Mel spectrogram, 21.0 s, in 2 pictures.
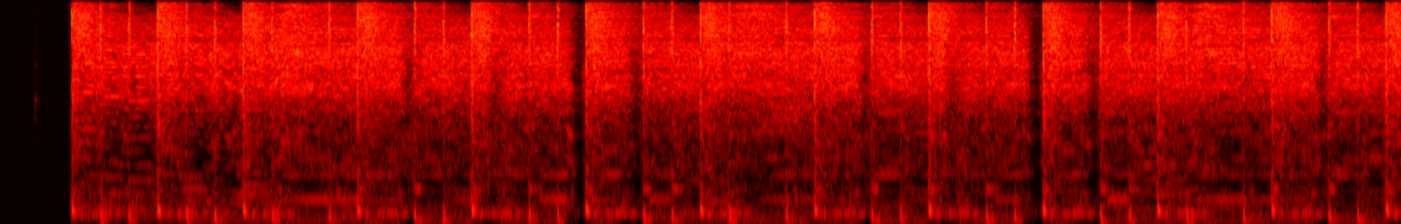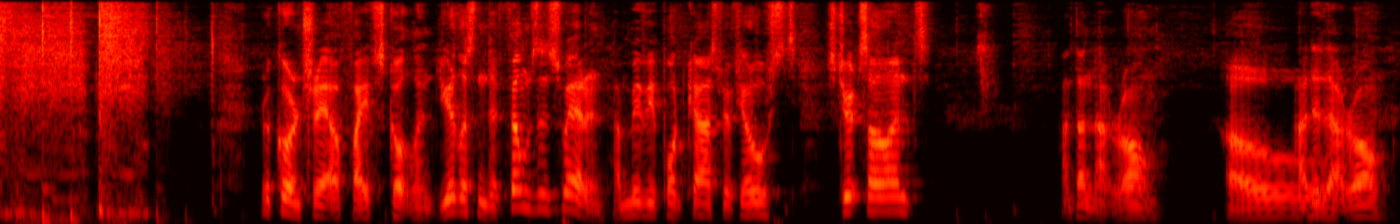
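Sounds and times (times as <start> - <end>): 
podcast instrumental theme music with drum beat, chords and bass: 0.5 - 12.2
speech: 12.5 - 17.6, 18.5 - 20.9.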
